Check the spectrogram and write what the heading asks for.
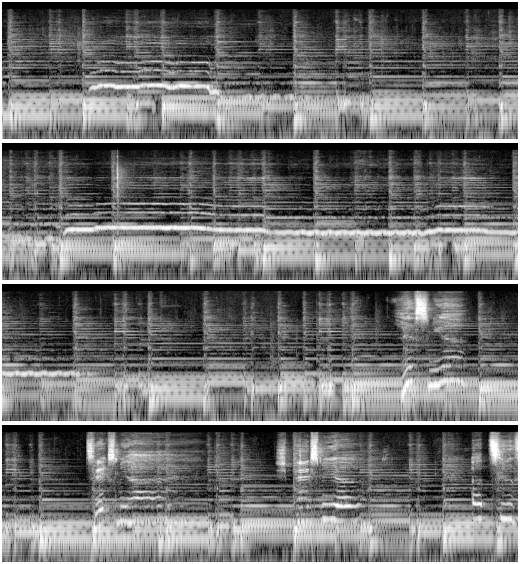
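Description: Acoustic guitar strummed in a steady rhythm, playing the opening of a song.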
